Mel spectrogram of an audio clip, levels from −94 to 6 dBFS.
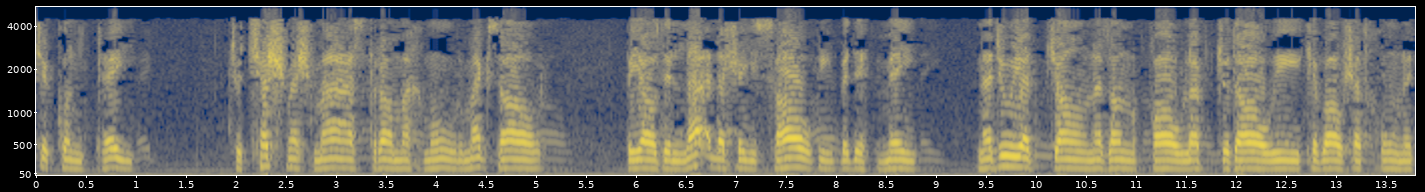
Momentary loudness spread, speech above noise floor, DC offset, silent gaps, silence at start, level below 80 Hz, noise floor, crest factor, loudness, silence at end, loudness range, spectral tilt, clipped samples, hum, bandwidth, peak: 9 LU; 34 dB; 2%; none; 0 s; -48 dBFS; -43 dBFS; 10 dB; -9 LUFS; 0 s; 3 LU; -8 dB/octave; 1%; none; 5.4 kHz; 0 dBFS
